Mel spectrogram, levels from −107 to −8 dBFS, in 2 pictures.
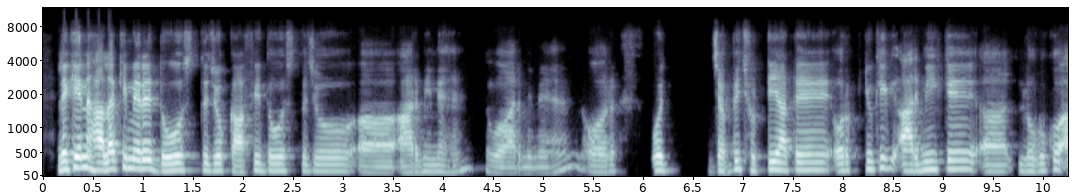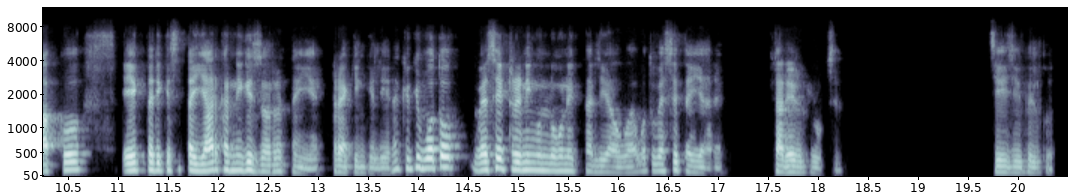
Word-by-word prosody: लेक़िन 205 Hz, +6 st, +9 dB
हालाँकि 170 Hz, +4 st, +8 dB
मेरे 180 Hz, -2 st, +8 dB
दोस्त 150 Hz, +1 st, +3 dB
जो 145 Hz, +1 st, +3 dB
काफ़ी 120 Hz, +5 st, +2 dB
दोस्त 140 Hz, 0 st, -2 dB
जो 130 Hz, -1 st, -3 dB
अ, -, -, -4 dB, 0.4 s
आर्मी 115 Hz, +2 st, -3 dB
में 125 Hz, 0 st, -6 dB
हैं, 120 Hz, +5 st, -13 dB, 0.2 s
वो 115 Hz, -3 st, -5 dB
आर्मी 105 Hz, 0 st, -4 dB
में 105 Hz, +1 st, -11 dB
हैं। 205 Hz, -, -12 dB
और 120 Hz, +1 st, -5 dB, 0.4 s
वो 150 Hz, -, +6 dB, 0.5 s
जब 135 Hz, -2 st, 0 dB
भी 170 Hz, -, +1 dB
छुट्टी 165 Hz, 0 st, 0 dB
आते 150 Hz, +1 st, +1 dB
हैं 155 Hz, 0 st, 0 dB
और 145 Hz, -, +1 dB, 0.2 s
क्योंकि 175 Hz, +3 st, -1 dB
आर्मी 140 Hz, +4 st, +3 dB
के 175 Hz, -, +4 dB, 0.2 s
अ, 125 Hz, -3 st, -3 dB
लोगों 135 Hz, +2 st, -4 dB
को 165 Hz, -, -2 dB
आपको 155 Hz, +3 st, +2 dB, 0.6 s
एक 150 Hz, 0 st, -1 dB
तरीक़े 150 Hz, -1 st, -1 dB
से 165 Hz, -, -14 dB
तैयार 145 Hz, +1 st, +2 dB
करने 150 Hz, -2 st, -3 dB
की 155 Hz, -, +1 dB
ज़रूरत 130 Hz, 0 st, -7 dB
नहीं 100 Hz, -5 st, -9 dB
है 90 Hz, -, -11 dB
ट्रैकिंग 110 Hz, -2 st, -5 dB
के 100 Hz, -, -11 dB
लिए। 100 Hz, +1 st, -10 dB
है -, -, -12 dB
ना? -, -, -7 dB
क्योंकि 185 Hz, +4 st, -5 dB
वो 190 Hz, -1 st, +2 dB
तो 210 Hz, -, +3 dB, 0.3 s
वैसे 155 Hz, +5 st, 0 dB
ही 190 Hz, -, -1 dB
ट्रेनिंग 155 Hz, -2 st, -1 dB
उन 145 Hz, -1 st, -4 dB
लोगों 140 Hz, 0 st, -4 dB
ने 140 Hz, -, -5 dB
इतना 130 Hz, -1 st, -11 dB
लिया 120 Hz, -1 st, -8 dB
हुआ 110 Hz, +1 st, -8 dB
है, -, -, -10 dB
वो -, -, -9 dB
तो 140 Hz, -, -13 dB
वैसे 140 Hz, +3 st, -5 dB
ही -, -, -16 dB
तैयार 110 Hz, -4 st, -9 dB
हैं, 100 Hz, -, -18 dB, 0.5 s
शारीरिक 115 Hz, -2 st, -3 dB
रूप 100 Hz, -2 st, -13 dB
से। -, -, -19 dB, 1.5 s
जी, 115 Hz, -1 st, -6 dB
जी। 110 Hz, 0 st, -9 dB
बिल्कुल। 105 Hz, 0 st, -13 dB
140 Hz, 205 wpm, -23 LUFS, 120-155 Hz, 1.5 s, लेक़िन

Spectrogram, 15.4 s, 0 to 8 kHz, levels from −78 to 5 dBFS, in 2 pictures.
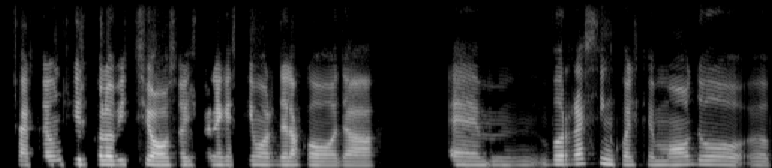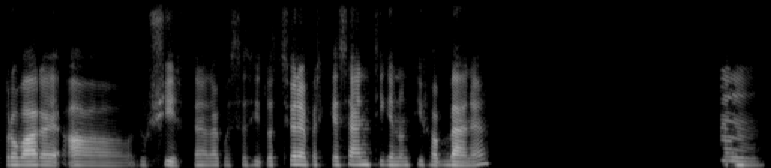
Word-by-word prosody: Certo, 190 Hz, 0 st, +2 dB
è -, -, +6 dB
un 205 Hz, -, -6 dB
circolo 210 Hz, -3 st, +5 dB
vizioso, 190 Hz, -3 st, +5 dB
è 180 Hz, -, -1 dB
il 180 Hz, 0 st, -1 dB
cane 185 Hz, 0 st, +3 dB
che 185 Hz, 0 st, +1 dB
si 195 Hz, -, -4 dB
morde 185 Hz, -1 st, +1 dB
la 175 Hz, +1 st, +4 dB
coda. 165 Hz, -2 st, +1 dB, 0.7 s
Ehm, 180 Hz, -1 st, -4 dB
vorresti 225 Hz, +4 st, +2 dB
in 220 Hz, -, +2 dB
qualche 190 Hz, -1 st, -5 dB
modo, 190 Hz, 0 st, -1 dB
uhm, 170 Hz, -1 st, -9 dB
provare 175 Hz, -1 st, -1 dB
ad 155 Hz, -2 st, -8 dB
uscirtene 170 Hz, 0 st, -12 dB
da 170 Hz, 0 st, -12 dB
questa 170 Hz, 0 st, -22 dB
situazione, 175 Hz, +3 st, -5 dB
perché 180 Hz, +1 st, -12 dB
senti 190 Hz, +1 st, -6 dB
che 180 Hz, -, -8 dB
non 170 Hz, 0 st, -11 dB
ti 180 Hz, +1 st, -18 dB
fa 170 Hz, -1 st, -8 dB
bene? 170 Hz, +5 st, -4 dB, 2.3 s
Mh. 175 Hz, -4 st, -10 dB
180 Hz, 130 wpm, -22 LUFS, 170-190 Hz, 2.3 s, è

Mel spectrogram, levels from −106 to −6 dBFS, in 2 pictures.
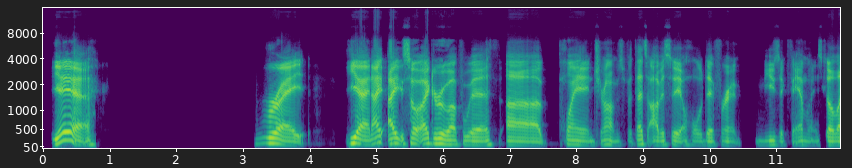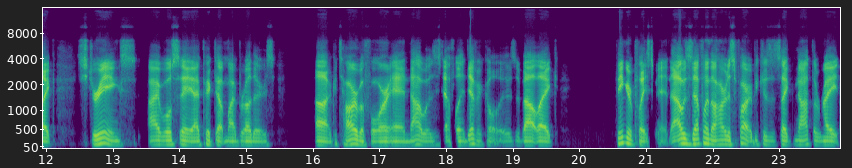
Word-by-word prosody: Yeah. 220 Hz, -, +6 dB, 2.4 s
Right. 130 Hz, -9 st, +3 dB, 0.6 s
Yeah, 135 Hz, -1 st, +6 dB
and 105 Hz, -, 0 dB
I -, -, +5 dB
I 130 Hz, +1 st, +4 dB
So, 125 Hz, +3 st, 0 dB
I 125 Hz, +2 st, +4 dB
grew 130 Hz, -4 st, +1 dB
up 110 Hz, 0 st, -2 dB
with, 100 Hz, 0 st, -2 dB, 0.2 s
uh, 95 Hz, -4 st, 0 dB, 0.2 s
playing 100 Hz, -4 st, -2 dB
drums, 100 Hz, -3 st, -7 dB
but 95 Hz, -, -20 dB
that's 115 Hz, 0 st, -3 dB
obviously 100 Hz, +1 st, -3 dB
a -, -, -4 dB
whole 95 Hz, -1 st, -15 dB
different 95 Hz, -1 st, -6 dB, 0.3 s
music 100 Hz, -1 st, -9 dB
family, 100 Hz, -1 st, -9 dB
so, 100 Hz, -1 st, -1 dB
like, 95 Hz, -2 st, +1 dB, 0.3 s
strings, 110 Hz, -5 st, +1 dB, 0.2 s
I 105 Hz, +1 st, +1 dB
will 105 Hz, 0 st, -1 dB
say 105 Hz, -3 st, +2 dB
I 95 Hz, -, +2 dB
picked -, -, -4 dB
up -, -, 0 dB
my 95 Hz, -1 st, -4 dB
brother's, 95 Hz, -1 st, -6 dB, 0.6 s
uh, 95 Hz, -2 st, +5 dB
guitar 120 Hz, +7 st, 0 dB
before 95 Hz, 0 st, -2 dB
and 95 Hz, 0 st, -1 dB
that 115 Hz, -, 0 dB
was 95 Hz, +1 st, -9 dB
definitely 95 Hz, -1 st, -3 dB
difficult, 110 Hz, -5 st, -3 dB
it -, -, -16 dB
was 95 Hz, +1 st, -17 dB
about, 95 Hz, -1 st, +1 dB
like, 95 Hz, -3 st, +1 dB, 0.9 s
finger -, -, +3 dB
placement, -, -, -3 dB
that -, -, +5 dB
was 125 Hz, -1 st, +4 dB
definitely 125 Hz, +2 st, +2 dB
the 105 Hz, -2 st, +2 dB
hardest 110 Hz, -1 st, -1 dB
part, -, -, 0 dB
because 105 Hz, -2 st, -10 dB
it's, 95 Hz, +1 st, -14 dB
like, 100 Hz, -3 st, +2 dB
not 105 Hz, +2 st, -1 dB
the 105 Hz, -, -9 dB
right 100 Hz, -1 st, +1 dB
100 Hz, 150 wpm, -25 LUFS, 95-110 Hz, 2.4 s, Yeah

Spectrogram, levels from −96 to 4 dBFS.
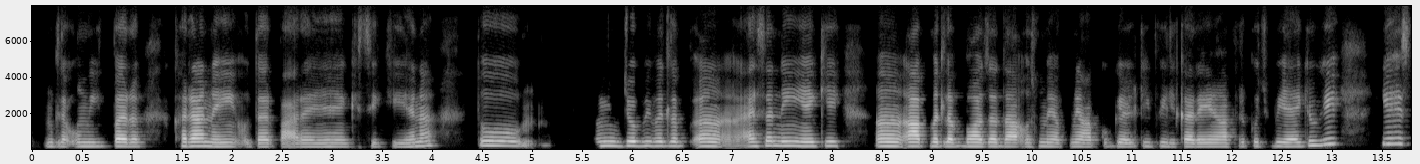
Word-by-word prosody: मतलब 190 Hz, -1 st, -5 dB
उम्मीद 195 Hz, 0 st, -3 dB
पर 195 Hz, -1 st, +6 dB, 0.4 s
खरा 210 Hz, +1 st, +5 dB
नहीं 190 Hz, -2 st, 0 dB
उतर 180 Hz, 0 st, -2 dB
पा -, -, 0 dB
रहे 175 Hz, 0 st, -2 dB
हैं, 180 Hz, 0 st, -4 dB
किसी 180 Hz, 0 st, -13 dB
की, 175 Hz, 0 st, -11 dB
है 185 Hz, +1 st, -2 dB
ना? 225 Hz, +4 st, -2 dB, 0.4 s
तो 235 Hz, -2 st, +1 dB, 0.8 s
उम, 220 Hz, 0 st, 0 dB
जो 220 Hz, +2 st, +5 dB
भी 220 Hz, +1 st, -4 dB
मतलब 215 Hz, 0 st, -1 dB
अ, -, -, +1 dB, 0.5 s
ऐसा 210 Hz, +3 st, 0 dB
नहीं 225 Hz, -1 st, +1 dB
है 205 Hz, -, +4 dB
कि 220 Hz, +2 st, -3 dB, 0.4 s
अ, -, -, +1 dB
आप 200 Hz, -1 st, +6 dB
मतलब 200 Hz, -1 st, +4 dB
बहुत 195 Hz, -1 st, +4 dB
ज़्यादा 190 Hz, -1 st, +3 dB
उसमें 190 Hz, 0 st, -4 dB
अपने 185 Hz, +1 st, -5 dB
आप 180 Hz, -1 st, -1 dB
को 185 Hz, -, -14 dB
गिल्टी 185 Hz, +1 st, -3 dB
फ़ील 190 Hz, -1 st, -8 dB
करें 185 Hz, -1 st, +3 dB
या 185 Hz, 0 st, +1 dB
फिर 195 Hz, -, -10 dB
कुछ 195 Hz, -1 st, -7 dB
भी 200 Hz, 0 st, -2 dB
आए। 190 Hz, 0 st, +2 dB
क्योंकि 245 Hz, +9 st, -2 dB, 0.5 s
ये 315 Hz, 0 st, -2 dB
स 315 Hz, -, -14 dB
195 Hz, 185 wpm, -25 LUFS, 185-215 Hz, 0.8 s, पर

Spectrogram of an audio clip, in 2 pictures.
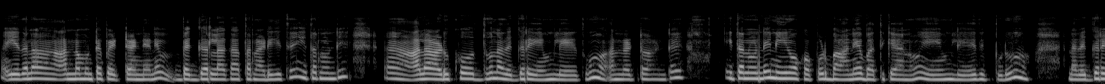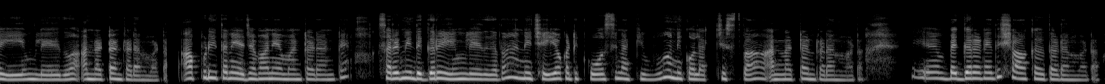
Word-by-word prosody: ఏదైనా 255 Hz, +3 st, +3 dB, 0.3 s
అన్నం 250 Hz, +1 st, +3 dB
ఉంటే 245 Hz, +1 st, +1 dB
పెట్టండి 230 Hz, 0 st, 0 dB
అని 270 Hz, +4 st, 0 dB, 0.2 s
బెగ్గర్‌లాగా 240 Hz, +1 st, +1 dB
అతను 230 Hz, -1 st, -3 dB
అడిగితే 235 Hz, +8 st, -3 dB
ఇతను 280 Hz, -1 st, -2 dB
ఉండి 285 Hz, +6 st, 0 dB, 0.5 s
ఆహ్, 245 Hz, -3 st, 0 dB
అలా 250 Hz, +2 st, +5 dB
అడుకోవద్దు 250 Hz, +1 st, 0 dB
నా -, -, +3 dB
దగ్గరేం 225 Hz, 0 st, -1 dB
లేదు. 210 Hz, +4 st, -4 dB, 0.2 s
అన్నట్టు 230 Hz, +1 st, -3 dB
అంటే 230 Hz, +7 st, -4 dB, 0.6 s
ఇతనుండి 270 Hz, +1 st, +4 dB
నేను 275 Hz, -1 st, +5 dB
ఒకప్పుడు 245 Hz, 0 st, -1 dB
బానే 230 Hz, +2 st, +1 dB
బతికాను 230 Hz, 0 st, -3 dB, 0.2 s
ఏం 225 Hz, +1 st, -1 dB
లేదిప్పుడు. 225 Hz, +2 st, -3 dB, 0.6 s
నా -, -, -1 dB
దగ్గర 260 Hz, +5 st, 0 dB, 0.2 s
ఏం 230 Hz, +2 st, +1 dB
లేదు 220 Hz, +1 st, -2 dB, 0.2 s
అన్నట్టు 240 Hz, 0 st, 0 dB
అంటాడనమాట. 205 Hz, -4 st, -5 dB, 0.3 s
అప్పుడు 290 Hz, +2 st, -1 dB
ఇతని 280 Hz, -1 st, 0 dB
యజమాని 255 Hz, +1 st, +1 dB
ఏమంటాడంటే 235 Hz, +2 st, -3 dB, 0.4 s
సరే 270 Hz, -1 st, +5 dB
నీ -, -, +5 dB
దగ్గర 265 Hz, +2 st, +4 dB
ఏం 245 Hz, +1 st, +3 dB
లేదు 235 Hz, -1 st, 0 dB
గదా! 270 Hz, +8 st, -2 dB, 0.2 s
నీ 270 Hz, -, +3 dB
చెయ్యి 245 Hz, +2 st, +3 dB
ఒకటి 265 Hz, -1 st, -3 dB
కోసి 240 Hz, +1 st, 0 dB
నాకివ్వు 240 Hz, +1 st, -5 dB
నీకో 255 Hz, -2 st, 0 dB
1,00,000 220 Hz, +5 st, -12 dB
ఇస్తా 230 Hz, -, -4 dB, 0.2 s
అన్నట్టు 230 Hz, +2 st, -3 dB
అంటాడనమాట. 215 Hz, -3 st, -7 dB, 0.6 s
యె 285 Hz, -2 st, -3 dB, 0.2 s
బెగ్గర్ 275 Hz, +1 st, +4 dB
అనేది 275 Hz, +5 st, -1 dB
షాక్ 265 Hz, -4 st, 0 dB
అవుతాడన్నమాట. 220 Hz, -3 st, -5 dB
240 Hz, 150 wpm, -28 LUFS, 225-260 Hz, 0.6 s, అలా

